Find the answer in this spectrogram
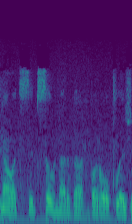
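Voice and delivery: mock flat deadpan. Acting out how Andy answered, retelling it in put-on deadpan. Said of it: "so deadpan".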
